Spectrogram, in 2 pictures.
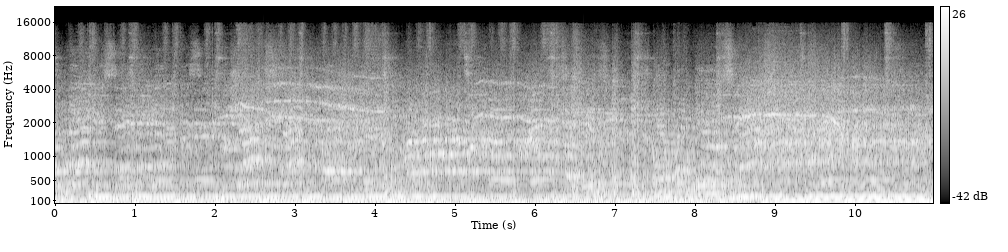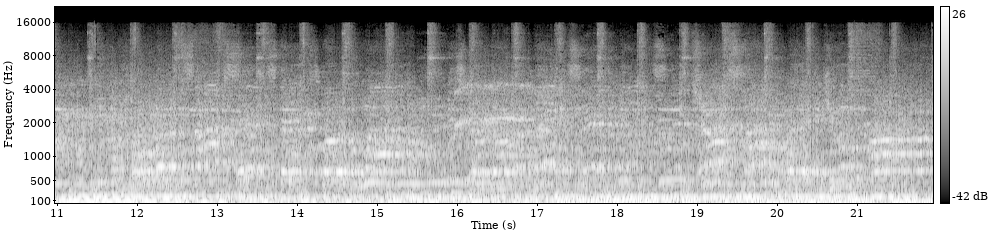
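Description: Live pop band playing loud, amplified music with a male singer, heard from the audience: electric guitar, keyboard, drums and a heavy steady bass line.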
